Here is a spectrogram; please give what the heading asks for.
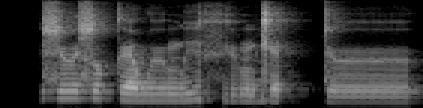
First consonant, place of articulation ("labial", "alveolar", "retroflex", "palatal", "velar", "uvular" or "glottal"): alveolar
